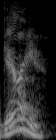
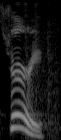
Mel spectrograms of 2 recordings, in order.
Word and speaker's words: Jerry: name again oh again is it gary no it's jerry but one of the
